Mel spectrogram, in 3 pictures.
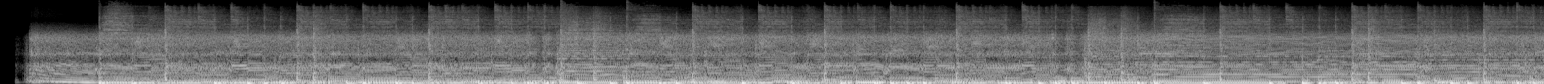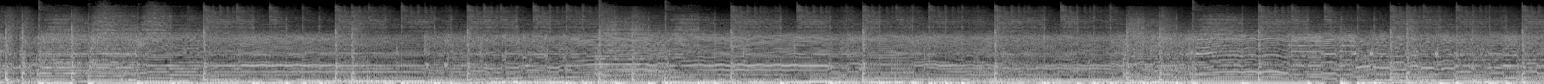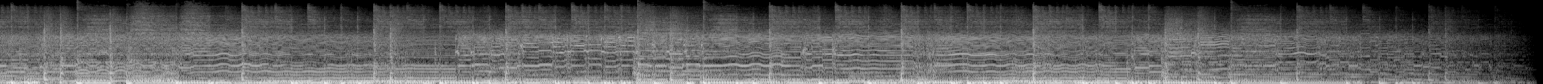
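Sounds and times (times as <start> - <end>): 
metal guitar through amp: 0.2 - 46.2.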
